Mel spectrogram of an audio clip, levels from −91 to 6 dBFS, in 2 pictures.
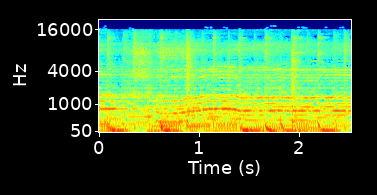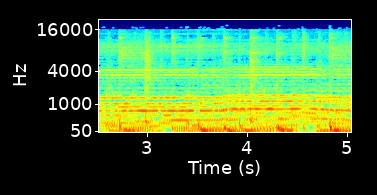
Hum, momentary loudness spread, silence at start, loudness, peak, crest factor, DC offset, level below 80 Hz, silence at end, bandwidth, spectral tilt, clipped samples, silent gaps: none; 2 LU; 0 s; -13 LUFS; 0 dBFS; 12 dB; under 0.1%; -18 dBFS; 0 s; 18 kHz; -4 dB/octave; under 0.1%; none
